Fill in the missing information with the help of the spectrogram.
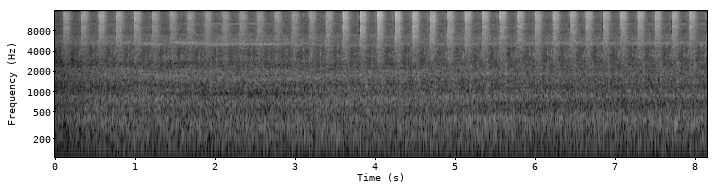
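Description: Homemade single-cylinder steam engine running, with a rapid, even beat of about six strokes a second.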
